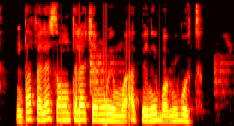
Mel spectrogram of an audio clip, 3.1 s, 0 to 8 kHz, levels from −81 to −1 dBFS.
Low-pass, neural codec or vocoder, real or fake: 7.2 kHz; none; real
